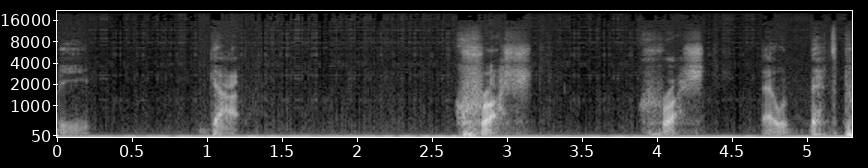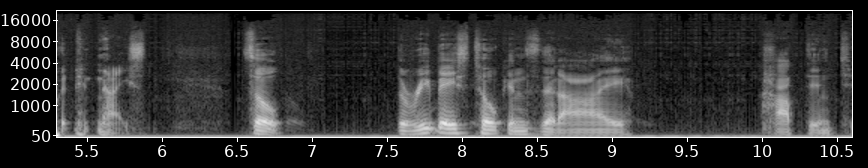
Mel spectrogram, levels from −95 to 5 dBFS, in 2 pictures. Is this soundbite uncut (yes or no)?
yes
